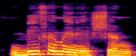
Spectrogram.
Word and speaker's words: defamation: Next word देखिए, DEFAMATION, देखिए इसको कैसे करेंगे? जो डी का उच्चारण हम डी के रूप में लिखते हैं और FA को हम फे पढ़ेंगे, फे, और एम का उच्चारण मैं लिखेंगे, ए को ए के रूप में लिखते हैं और TIO का उच्चारण श लिखते हैं और एन को न। डिफेमेशन, ठीक है ना, डिफेमेशन।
